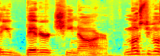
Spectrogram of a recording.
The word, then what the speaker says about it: Cynar: Well, there's 2 ways. Yeah. You probably say Cynar. I say Cynar. Oh, both wrong. Cynar.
